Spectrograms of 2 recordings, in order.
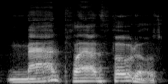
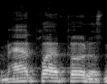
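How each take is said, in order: First: Each word spaced out slowly; slow, careful. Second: Said in the usual way. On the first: Real, not acted. Giving viewers a Facebook address, slow and careful.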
